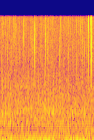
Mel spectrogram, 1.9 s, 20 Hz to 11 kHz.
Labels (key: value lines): label: biophony, rattle response
recorder: SoundTrap 500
